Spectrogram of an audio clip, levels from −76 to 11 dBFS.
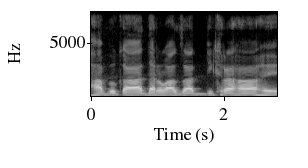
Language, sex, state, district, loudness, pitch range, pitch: Hindi, male, Punjab, Fazilka, -12 LUFS, 135-145 Hz, 140 Hz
